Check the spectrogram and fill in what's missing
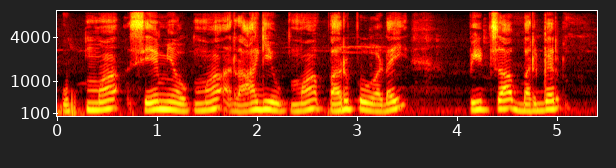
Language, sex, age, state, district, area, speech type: Tamil, male, 30-45, Tamil Nadu, Tiruvannamalai, rural, spontaneous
